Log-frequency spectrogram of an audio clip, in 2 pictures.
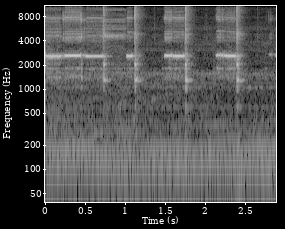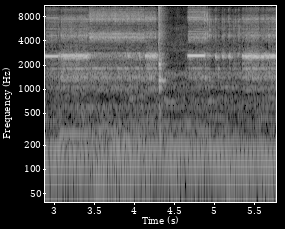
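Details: Opened failed 1TB Western Digital hard drive from a failed DVR after a screwdriver was put to its platter: repeated shrill beeps in uneven bursts over a faint spinning whir; drive is shot.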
